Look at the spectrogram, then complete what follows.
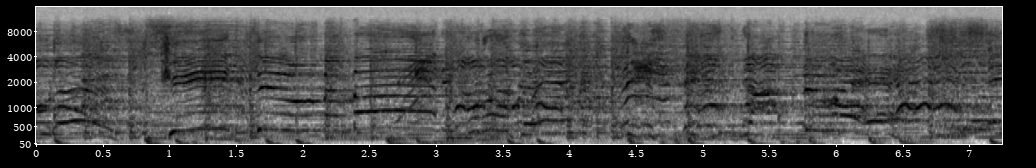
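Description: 1980s pop band playing a song: a drum kit keeping a steady beat under a sung melody line with no clear words.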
